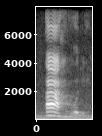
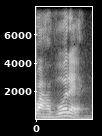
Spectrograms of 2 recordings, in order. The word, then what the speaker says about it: árvore: Então, quando eu falo assim, árvore, eu não coloquei uma força maior no ar. Árvore. Eu nunca vou falar arvore ou arvoré, correto? Eu não falo arvore nem arvoré, eu falo árvore.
